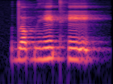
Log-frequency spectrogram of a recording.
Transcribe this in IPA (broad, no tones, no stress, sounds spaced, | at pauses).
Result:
d ɔ bʱ ẽ tʰ ẽ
